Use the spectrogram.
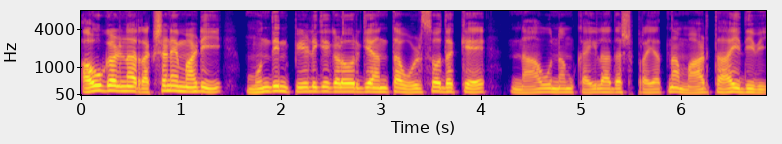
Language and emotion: Kannada, sad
